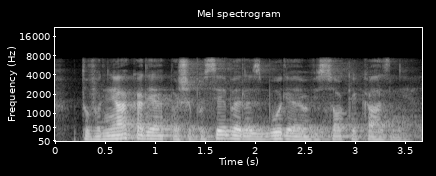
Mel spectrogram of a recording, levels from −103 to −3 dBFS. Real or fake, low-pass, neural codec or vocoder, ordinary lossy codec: real; 7.2 kHz; none; none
